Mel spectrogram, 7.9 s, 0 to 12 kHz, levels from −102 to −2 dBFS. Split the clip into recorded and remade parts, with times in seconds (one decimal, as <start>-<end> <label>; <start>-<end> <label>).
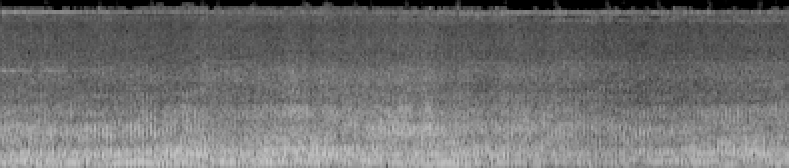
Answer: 0.0-0.8 recorded; 0.8-4.7 remade; 4.7-5.9 recorded; 5.9-7.9 remade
